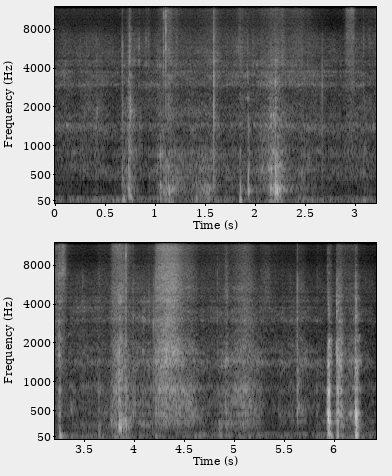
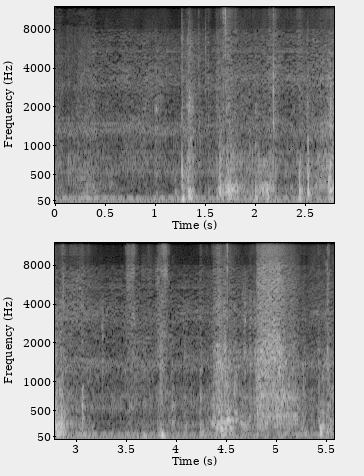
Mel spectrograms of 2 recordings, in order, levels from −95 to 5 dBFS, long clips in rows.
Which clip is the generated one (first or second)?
first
